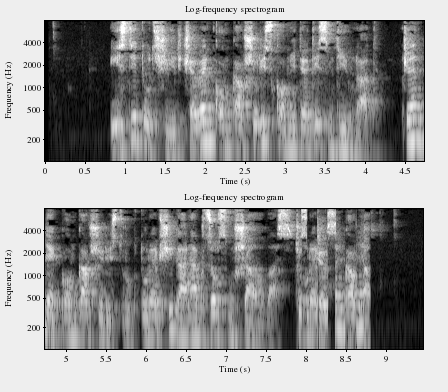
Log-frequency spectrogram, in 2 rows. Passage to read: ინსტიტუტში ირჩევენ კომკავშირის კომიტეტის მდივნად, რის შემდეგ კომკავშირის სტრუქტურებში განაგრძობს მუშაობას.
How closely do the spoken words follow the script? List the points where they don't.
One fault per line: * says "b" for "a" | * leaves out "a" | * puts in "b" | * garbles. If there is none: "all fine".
* leaves out "რის"
* garbles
